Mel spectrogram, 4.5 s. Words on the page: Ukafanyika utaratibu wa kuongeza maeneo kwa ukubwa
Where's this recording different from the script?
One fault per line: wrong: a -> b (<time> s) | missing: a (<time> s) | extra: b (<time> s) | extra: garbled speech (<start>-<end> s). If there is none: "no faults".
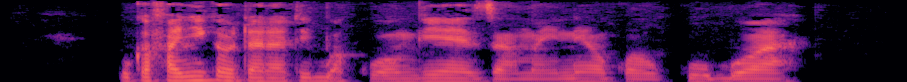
no faults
